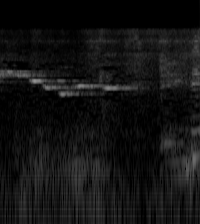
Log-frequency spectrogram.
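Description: A whistled melody in the recorded song: a few held high notes stepping down, fading out after about a second. The lower accompaniment comes back in near the end.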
